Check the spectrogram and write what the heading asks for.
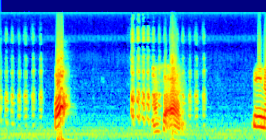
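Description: People laughing in short bursts through a video-call connection, with a brief rising vocal exclamation about a second in.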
